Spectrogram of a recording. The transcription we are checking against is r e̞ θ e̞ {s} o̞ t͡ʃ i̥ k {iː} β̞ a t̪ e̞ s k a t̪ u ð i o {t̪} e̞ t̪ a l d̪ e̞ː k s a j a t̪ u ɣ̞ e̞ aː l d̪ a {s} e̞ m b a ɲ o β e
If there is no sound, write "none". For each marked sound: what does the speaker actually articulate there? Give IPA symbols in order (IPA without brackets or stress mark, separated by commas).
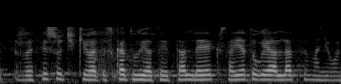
s, i, t̪, t͡s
